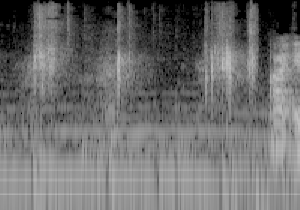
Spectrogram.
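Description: Short rasping bursts of a disposable peppercorn grinder being twisted to crack black pepper onto a raw steak, heard over steady background music.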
